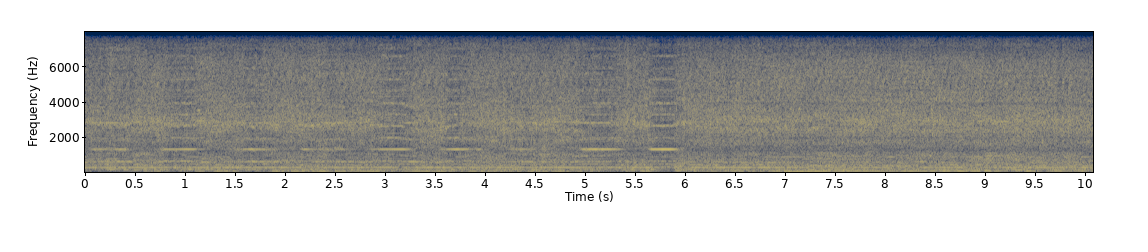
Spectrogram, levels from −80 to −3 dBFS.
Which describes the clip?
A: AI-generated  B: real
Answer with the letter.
A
